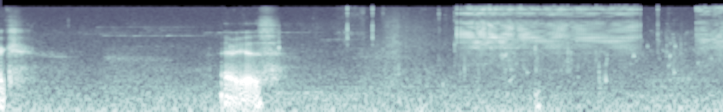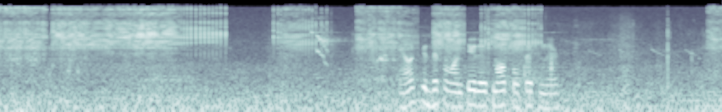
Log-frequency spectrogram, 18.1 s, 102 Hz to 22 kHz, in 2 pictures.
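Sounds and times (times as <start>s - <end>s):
reel clicks: 4.2s - 4.8s, 5.4s - 16.0s, 17.4s - 18.0s
fly reel buzzing: 4.2s - 16.0s, 17.8s - 18.0s.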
